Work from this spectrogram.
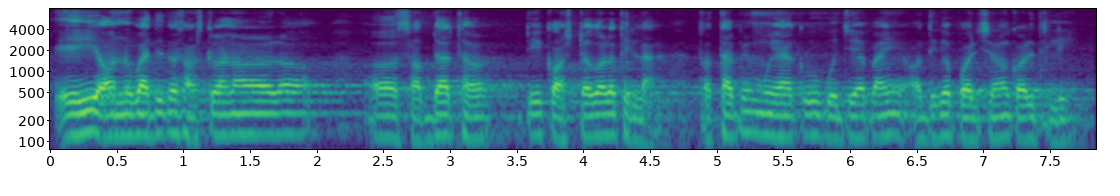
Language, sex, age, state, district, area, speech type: Odia, male, 18-30, Odisha, Nayagarh, rural, spontaneous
